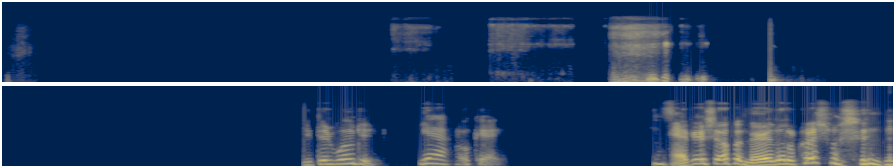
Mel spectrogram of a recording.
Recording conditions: video call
